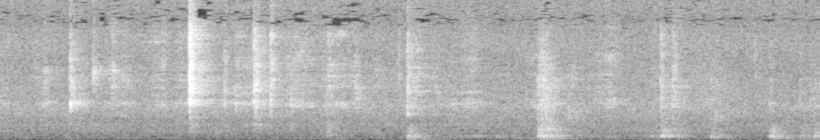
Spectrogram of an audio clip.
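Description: Faint, irregular small metallic clicks and scrapes from handling a metal oil-lamp burner: a new flat wick is being pushed up through the bottom of the burner and the wick-wheel worked so its toothed grabbers catch it.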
